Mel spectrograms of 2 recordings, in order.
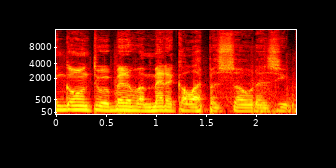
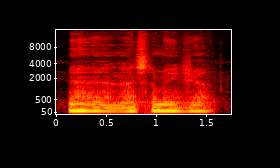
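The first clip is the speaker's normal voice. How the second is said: lacking enthusiasm; 7 dB quieter than usual. Greeting a detective who just introduced himself, unenthusiastic. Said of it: "don't sound too enthusiastic".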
